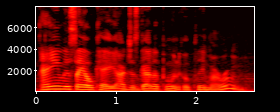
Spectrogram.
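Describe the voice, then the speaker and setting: Young woman, storytime vlogger, lowish voice, blunt and emphatic. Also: lively intonation, rapid-fire, creaky, slight background noise. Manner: candid, emphatic retelling with slang and swearing. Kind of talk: storytime vlog.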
